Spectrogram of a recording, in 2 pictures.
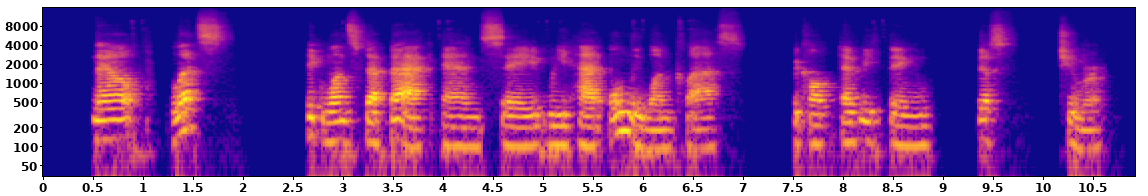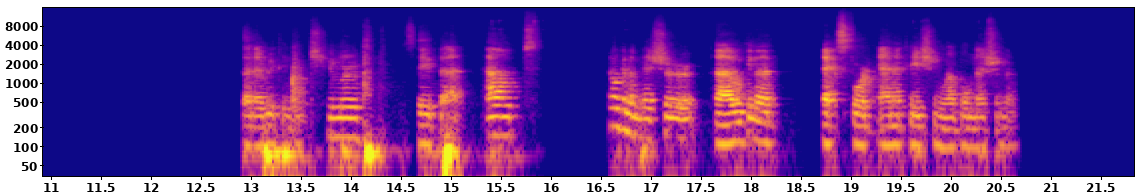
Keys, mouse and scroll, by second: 5.0 click, 5.1 click, 5.9 click, 7.4 click, 8.3 click, 9.1 click, 10.0 click, 10.9 click, 12.1 click, 12.5 click, 12.7 click, 15.0 ctrl+s, 15.8 click.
